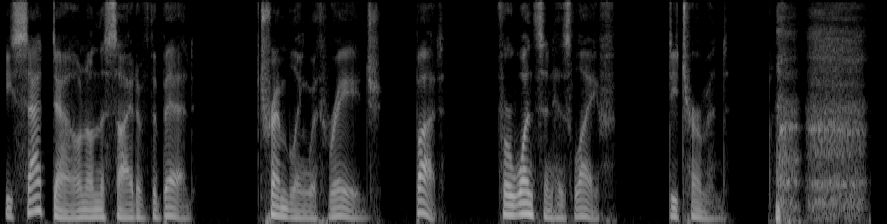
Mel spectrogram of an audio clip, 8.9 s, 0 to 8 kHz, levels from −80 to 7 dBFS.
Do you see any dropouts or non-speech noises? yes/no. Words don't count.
yes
